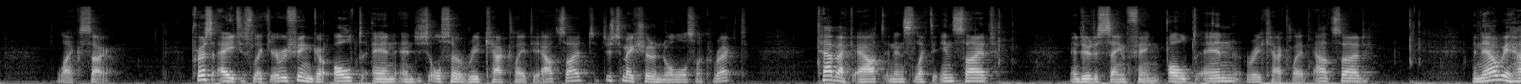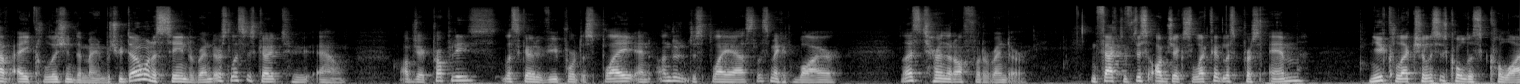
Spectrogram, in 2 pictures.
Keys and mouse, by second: 1.7 a, 3.2 alt+n, 6.2-6.7 middle drag, 7.9 Tab, 9.0 middle click, 9.7 Tab, 10.1 middle click, 10.5 a, 11.6 alt+n, 13.8 Tab, 14.1-14.5 middle drag, 14.5 alt+a, 14.8 click, 15.2-15.5 middle drag, 20.3 click, 21.7-22.9 drag, 24.5 click, 25.5 middle drag, 27.5 m.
